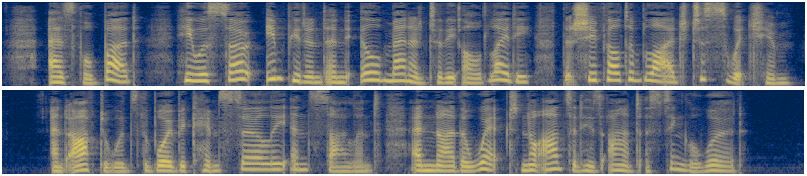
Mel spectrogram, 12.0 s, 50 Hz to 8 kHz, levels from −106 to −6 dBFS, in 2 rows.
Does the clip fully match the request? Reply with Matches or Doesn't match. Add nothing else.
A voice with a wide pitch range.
Matches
